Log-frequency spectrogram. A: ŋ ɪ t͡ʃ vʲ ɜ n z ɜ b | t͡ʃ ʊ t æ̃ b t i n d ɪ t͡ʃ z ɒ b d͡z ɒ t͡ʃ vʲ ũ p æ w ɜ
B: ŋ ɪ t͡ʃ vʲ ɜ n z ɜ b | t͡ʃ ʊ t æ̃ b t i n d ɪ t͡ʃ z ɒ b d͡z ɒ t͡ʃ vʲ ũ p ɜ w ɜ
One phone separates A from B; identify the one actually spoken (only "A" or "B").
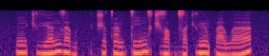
A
